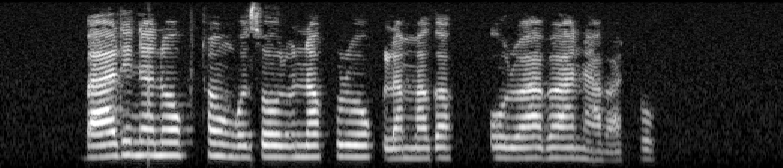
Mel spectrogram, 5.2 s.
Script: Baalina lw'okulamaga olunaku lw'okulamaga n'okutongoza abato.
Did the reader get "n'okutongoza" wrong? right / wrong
wrong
